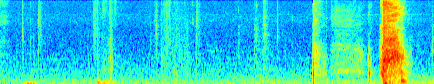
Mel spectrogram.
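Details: Dry cough recorded while playing a video game; a few short, harsh, dry cough bursts with no rattle against quiet room noise; a dry, non-productive cough.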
